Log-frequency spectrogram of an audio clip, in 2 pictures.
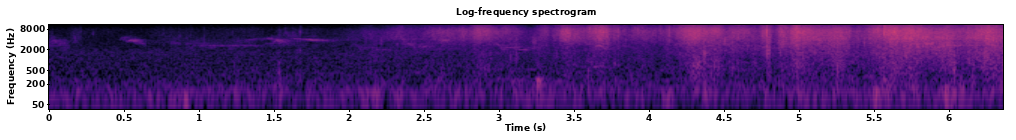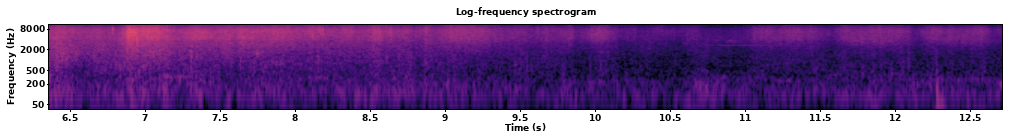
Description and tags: Mono recording on to 702 Hard Disk Recorder with Audio Technica AT875R microphone of a kid walking through the grass.
foot-noise, exploring, walking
